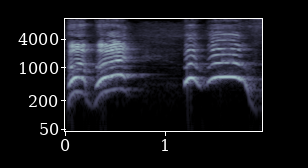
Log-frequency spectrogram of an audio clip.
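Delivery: very high, loud woo-hoo; excited crazy train whoop. Acted. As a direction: whoop like a conductor. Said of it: "The crazy train's about to leave".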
